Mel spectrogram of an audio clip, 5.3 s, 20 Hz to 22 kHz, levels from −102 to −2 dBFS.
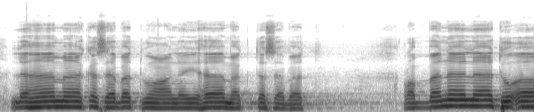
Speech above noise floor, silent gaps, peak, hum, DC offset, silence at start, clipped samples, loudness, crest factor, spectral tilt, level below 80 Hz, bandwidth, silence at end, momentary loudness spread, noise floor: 33 dB; none; -10 dBFS; none; under 0.1%; 0.1 s; under 0.1%; -26 LUFS; 14 dB; -8.5 dB/octave; -58 dBFS; 10.5 kHz; 0 s; 11 LU; -58 dBFS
